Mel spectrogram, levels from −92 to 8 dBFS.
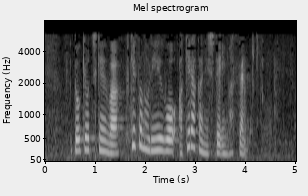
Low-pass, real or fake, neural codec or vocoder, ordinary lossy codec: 7.2 kHz; real; none; MP3, 24 kbps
